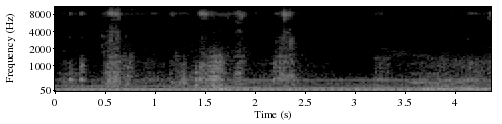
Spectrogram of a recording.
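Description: Quilting fabric pieces being handled and shifted on a cutting mat: faint rustling and brushing with a few soft ticks, over a steady low hum.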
